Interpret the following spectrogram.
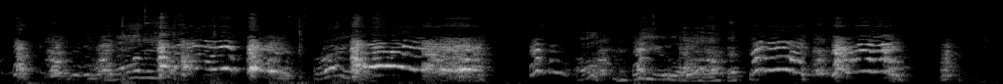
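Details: Hyperactive Siberian Husky, back inside after a 30-minute walk, makes a string of choppy, yodel-like barks and whines in quick uneven bursts, pitch bending up and down, with short pauses between. A person speaks and music plays in the background.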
